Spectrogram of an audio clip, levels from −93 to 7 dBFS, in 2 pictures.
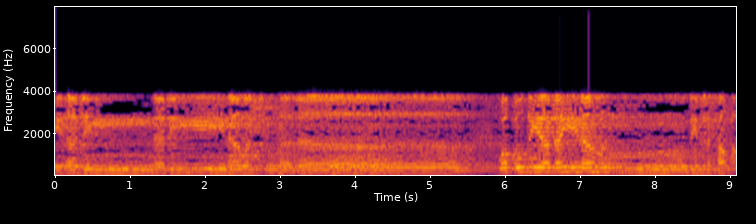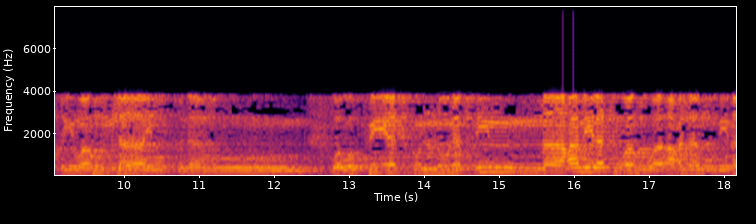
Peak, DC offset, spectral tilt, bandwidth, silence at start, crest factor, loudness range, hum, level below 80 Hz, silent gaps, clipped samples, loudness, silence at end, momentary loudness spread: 0 dBFS; under 0.1%; -7 dB/octave; 4.1 kHz; 0 s; 20 dB; 4 LU; none; -50 dBFS; none; under 0.1%; -18 LUFS; 0 s; 10 LU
